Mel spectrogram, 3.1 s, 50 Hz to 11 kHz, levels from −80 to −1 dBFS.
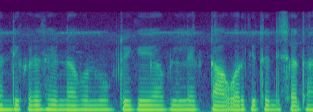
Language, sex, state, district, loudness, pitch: Marathi, male, Maharashtra, Aurangabad, -16 LUFS, 130 Hz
